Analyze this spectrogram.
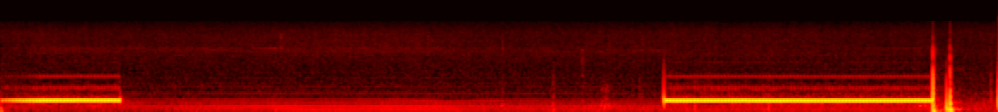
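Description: A telephone dial tone hums steadily, cuts out for several seconds and then returns. Near the end it breaks off for a couple of short touch-tone dialing beeps.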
